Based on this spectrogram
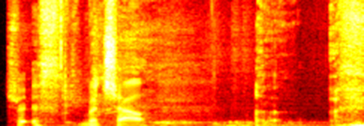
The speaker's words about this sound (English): My Four Loko burp.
